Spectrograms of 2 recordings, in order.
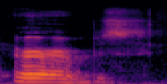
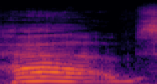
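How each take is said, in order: First: The h at the start is silent. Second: The h at the start is pronounced.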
